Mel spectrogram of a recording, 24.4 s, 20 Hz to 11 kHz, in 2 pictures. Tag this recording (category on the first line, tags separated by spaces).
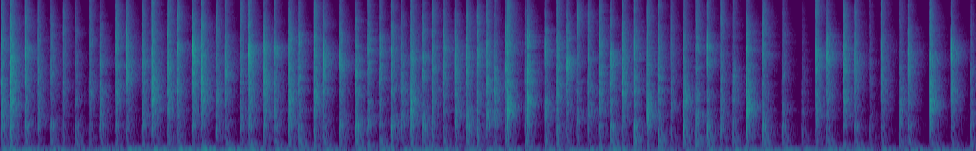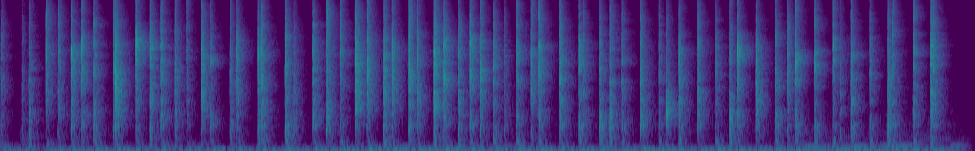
Sound effects > Human sounds and actions
Applaud Applauding Applause AV2 clap clapping FR-AV2 individual indoor NT5 person Rode solo Solo-crowd Tascam XY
